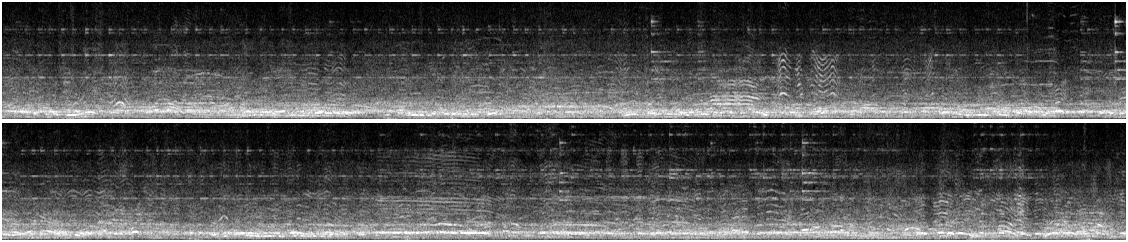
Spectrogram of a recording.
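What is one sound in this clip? A large crowd of men chants and shouts outdoors.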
